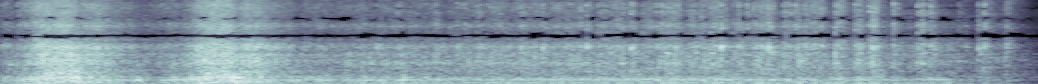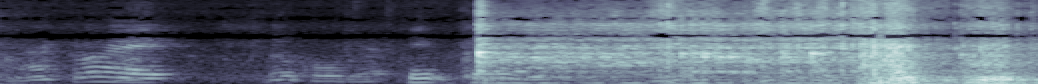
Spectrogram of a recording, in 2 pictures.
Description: An engine is revved up then immediately it stops followed by a male's voice saying something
